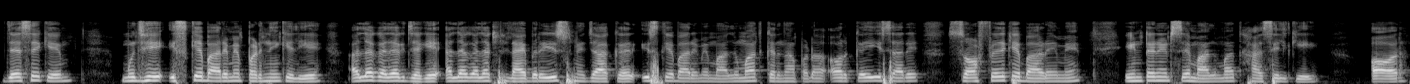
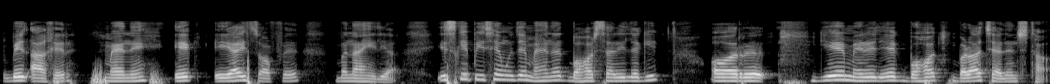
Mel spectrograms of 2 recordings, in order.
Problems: background sounds at intervals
